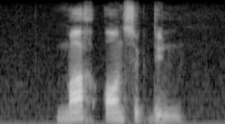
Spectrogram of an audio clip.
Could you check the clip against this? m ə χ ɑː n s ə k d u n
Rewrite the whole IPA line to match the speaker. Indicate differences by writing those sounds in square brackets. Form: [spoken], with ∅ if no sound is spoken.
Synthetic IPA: m [ɐ] χ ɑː n s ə k d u n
